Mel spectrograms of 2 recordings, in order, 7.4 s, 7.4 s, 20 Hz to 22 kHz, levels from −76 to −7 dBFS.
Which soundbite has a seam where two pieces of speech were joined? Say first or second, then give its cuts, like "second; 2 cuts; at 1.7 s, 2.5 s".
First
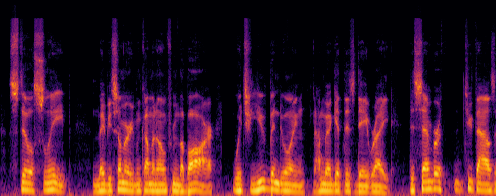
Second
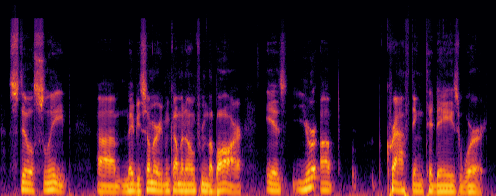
first; 2 cuts; at 1.4 s, 3.3 s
